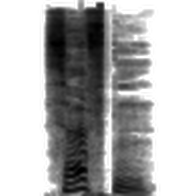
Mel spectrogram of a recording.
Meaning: inflection of surfen: 1. first/third-person plural preterite 2. first/third-person plural subjunctive II
- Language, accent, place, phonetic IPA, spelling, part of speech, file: German, Germany, Berlin, [ˈsœːɐ̯ftn̩], surften, verb, De-surften.ogg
